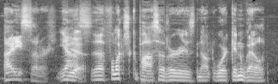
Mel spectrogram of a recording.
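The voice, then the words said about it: Bad Scottish accent impression of Scotty. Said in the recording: “that was a horrible accent ... Scotty, you know, doing a Scottish accent ... Dreadful.”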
